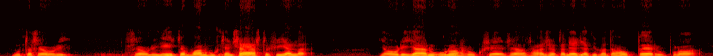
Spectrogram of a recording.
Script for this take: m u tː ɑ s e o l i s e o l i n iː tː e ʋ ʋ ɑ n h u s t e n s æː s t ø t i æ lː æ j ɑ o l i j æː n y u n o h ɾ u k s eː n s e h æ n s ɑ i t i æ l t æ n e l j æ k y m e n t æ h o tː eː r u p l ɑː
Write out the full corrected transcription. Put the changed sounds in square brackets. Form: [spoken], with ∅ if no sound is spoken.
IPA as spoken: m u tː ɑ s e o l i s e o l i n iː tː e ʋ ʋ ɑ n h u s t e n s æː s t ø [s] i æ lː æ j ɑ o l i j æː n y u n o h ɾ u k s eː n s e h æ n s ɑ i [s] i æ l t æ n e l j æ k y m e n t æ h o [pː] eː r u p l ɑː

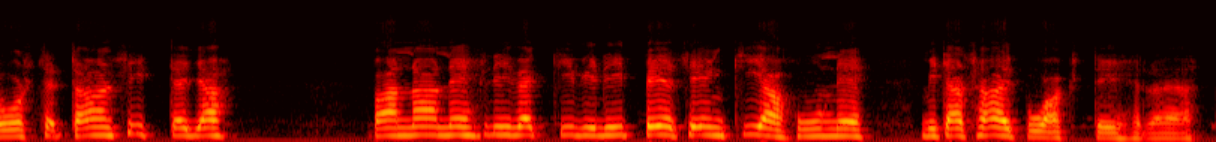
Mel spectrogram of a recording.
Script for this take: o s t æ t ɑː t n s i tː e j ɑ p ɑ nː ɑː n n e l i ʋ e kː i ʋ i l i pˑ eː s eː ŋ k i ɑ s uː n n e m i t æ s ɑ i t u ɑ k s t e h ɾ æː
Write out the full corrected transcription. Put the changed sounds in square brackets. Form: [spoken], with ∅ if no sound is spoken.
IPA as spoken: o s t [e] t ɑː [∅] n s i tː e j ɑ p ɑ nː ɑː n n e l i ʋ e kː i ʋ i l i pˑ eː s eː ŋ k i ɑ [h] uː n n e m i t æ s ɑ i [p] u ɑ k s t e h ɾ æː

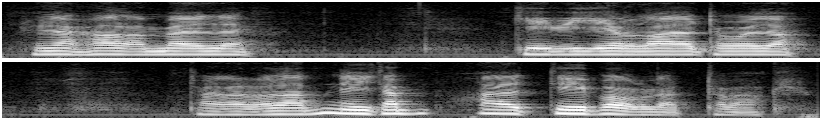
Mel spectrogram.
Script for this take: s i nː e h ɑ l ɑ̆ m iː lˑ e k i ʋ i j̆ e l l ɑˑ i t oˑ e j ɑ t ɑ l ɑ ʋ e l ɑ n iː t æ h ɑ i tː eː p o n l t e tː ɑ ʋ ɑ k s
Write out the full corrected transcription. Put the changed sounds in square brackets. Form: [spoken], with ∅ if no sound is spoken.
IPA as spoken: s i nː e h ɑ l ɑ̆ m [eː] lˑ e k i ʋ i j̆ e l l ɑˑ [e] t oˑ e j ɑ t ɑ l ɑ ʋ e l ɑ n iː t æ h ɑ [e] tː [iː] p o [∅] l t e tː ɑ ʋ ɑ k s

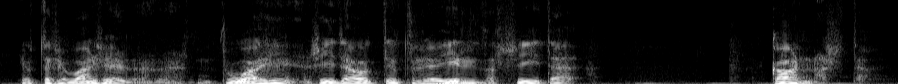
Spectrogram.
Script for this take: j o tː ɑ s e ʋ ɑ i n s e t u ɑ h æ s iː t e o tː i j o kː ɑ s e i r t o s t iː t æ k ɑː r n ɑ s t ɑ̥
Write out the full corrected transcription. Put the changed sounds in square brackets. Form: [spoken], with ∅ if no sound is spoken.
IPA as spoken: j o tː ɑ s e ʋ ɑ i n s e t u ɑ h [i] s iː t [æ] o tː i j o [tː] ɑ s e i r t o s [s] iː t æ k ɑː r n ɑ s t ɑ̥

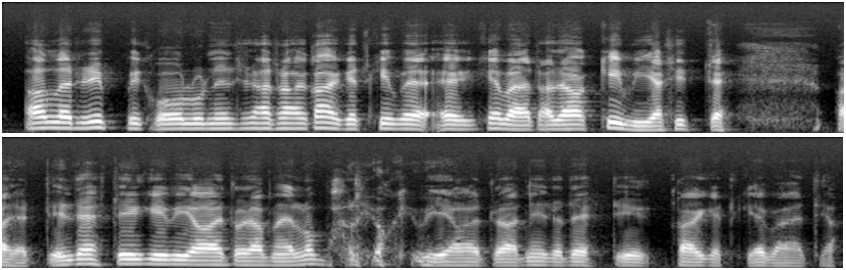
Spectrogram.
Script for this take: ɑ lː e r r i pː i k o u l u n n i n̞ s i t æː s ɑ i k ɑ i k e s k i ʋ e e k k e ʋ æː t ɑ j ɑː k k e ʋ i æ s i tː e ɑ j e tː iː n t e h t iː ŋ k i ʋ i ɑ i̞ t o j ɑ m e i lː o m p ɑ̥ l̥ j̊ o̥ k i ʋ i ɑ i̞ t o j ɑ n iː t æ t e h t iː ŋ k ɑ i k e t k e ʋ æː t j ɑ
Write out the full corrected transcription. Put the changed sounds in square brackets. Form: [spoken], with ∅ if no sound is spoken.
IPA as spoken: ɑ lː e r r i pː i k o u l u n n i n̞ s i t [æ] s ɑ i k ɑ i k e [t] k i ʋ e e k k e ʋ æː t ɑ j ɑː k k [i] ʋ i æ s i tː e ɑ j e tː iː n t e h t iː ŋ k i ʋ i ɑ i̞ t o j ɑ m e i lː o m p ɑ̥ l̥ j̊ o̥ k i ʋ i ɑ i̞ t o j ɑ n iː t æ t e h t iː ŋ k ɑ i k e t k e ʋ æː t j ɑ

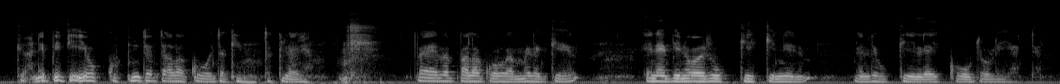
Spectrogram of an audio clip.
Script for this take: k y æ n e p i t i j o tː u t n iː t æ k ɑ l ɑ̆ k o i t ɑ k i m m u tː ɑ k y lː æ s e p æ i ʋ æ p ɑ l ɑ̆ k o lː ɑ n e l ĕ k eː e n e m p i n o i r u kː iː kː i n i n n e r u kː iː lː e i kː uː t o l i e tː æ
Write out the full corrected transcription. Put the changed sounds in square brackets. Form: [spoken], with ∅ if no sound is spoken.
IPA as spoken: k y æ n e p i t i j o [kː] u t n iː t æ [t] ɑ l ɑ̆ k o i t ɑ k i m m u tː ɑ k y [l] æ s e p æ i ʋ æ p ɑ l ɑ̆ k o lː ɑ [m] e l ĕ k eː e n e m p i n o i r u kː iː kː i n i n n e r u kː iː lː e i kː uː t o l i e tː æ

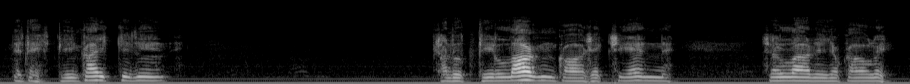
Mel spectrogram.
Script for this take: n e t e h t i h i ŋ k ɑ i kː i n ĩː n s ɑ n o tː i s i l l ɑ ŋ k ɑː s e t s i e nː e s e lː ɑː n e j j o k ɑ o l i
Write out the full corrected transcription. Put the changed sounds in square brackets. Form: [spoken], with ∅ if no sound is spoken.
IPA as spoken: n e t e h t i h i ŋ k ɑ i kː i n [iː] n s ɑ n o tː i [h] i l l ɑ ŋ k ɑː s e [k] s i e nː e s e lː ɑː n e j j o k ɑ o l i

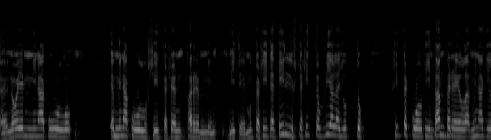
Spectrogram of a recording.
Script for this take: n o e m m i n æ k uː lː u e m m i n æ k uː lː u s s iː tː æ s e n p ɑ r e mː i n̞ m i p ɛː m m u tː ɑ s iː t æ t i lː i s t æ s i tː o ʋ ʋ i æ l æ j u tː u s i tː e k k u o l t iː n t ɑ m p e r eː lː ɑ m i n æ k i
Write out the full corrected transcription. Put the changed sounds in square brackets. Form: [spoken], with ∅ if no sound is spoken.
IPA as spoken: n o e m m i n æ k uː lː u e m m i n æ k uː lː u s s iː tː æ s e n p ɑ r e mː i n̞ m i [t] ɛː m m u tː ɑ s iː t æ t i lː i s t æ s i tː o ʋ ʋ i æ l æ j u tː u s i tː e k k u o l t iː n t ɑ m p e r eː lː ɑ m i n æ k i

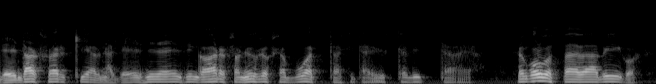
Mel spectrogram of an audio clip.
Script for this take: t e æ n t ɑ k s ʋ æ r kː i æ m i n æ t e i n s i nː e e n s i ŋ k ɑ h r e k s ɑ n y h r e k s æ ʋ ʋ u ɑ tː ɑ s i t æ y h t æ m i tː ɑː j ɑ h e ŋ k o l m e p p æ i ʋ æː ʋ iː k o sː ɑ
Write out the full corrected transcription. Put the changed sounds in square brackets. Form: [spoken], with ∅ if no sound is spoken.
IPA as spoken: t e [i] n t ɑ k s ʋ æ r kː i æ m i n æ t e i n s i nː e e n s i ŋ k ɑ h r e k s ɑ n y h r e k s æ ʋ ʋ u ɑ tː ɑ s i t æ y h t æ m i tː ɑː j ɑ [s] e ŋ k o l m e p p æ i ʋ æː ʋ iː k o sː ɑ

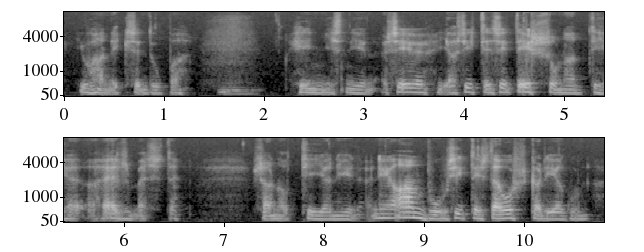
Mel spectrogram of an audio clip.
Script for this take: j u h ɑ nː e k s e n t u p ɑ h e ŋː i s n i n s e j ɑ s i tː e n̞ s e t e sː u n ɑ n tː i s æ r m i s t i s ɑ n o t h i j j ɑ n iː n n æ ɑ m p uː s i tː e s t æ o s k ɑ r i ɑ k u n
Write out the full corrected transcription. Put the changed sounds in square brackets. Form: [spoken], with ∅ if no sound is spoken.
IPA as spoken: j u h ɑ nː e k s e n t u p ɑ h e ŋː i s n [iː] n s e j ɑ s i tː e n̞ s e t e sː u n ɑ n tː i [h] æ r m [æ] s t [æ] s ɑ n o t h i j j ɑ n iː n n [e] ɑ m p uː s i tː e s t æ o s k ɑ r i ɑ k u n

